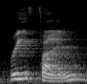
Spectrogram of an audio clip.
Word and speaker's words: refund: Some 24 two-syllable words in English are stressed on the first syllable. If used as nouns, however, if used as verbs, these same words are usually stressed on the second syllable.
